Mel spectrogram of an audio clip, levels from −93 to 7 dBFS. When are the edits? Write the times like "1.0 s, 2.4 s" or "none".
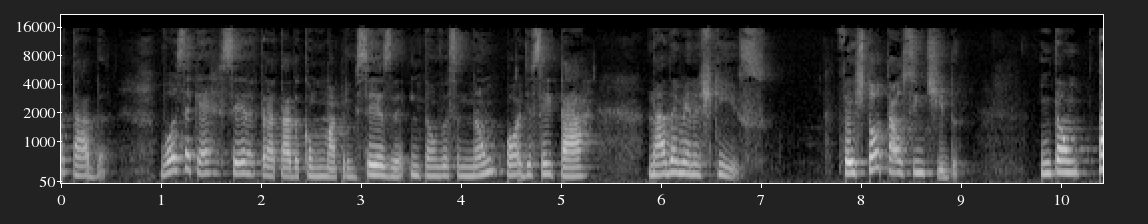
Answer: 7.6 s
